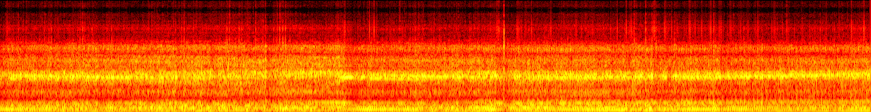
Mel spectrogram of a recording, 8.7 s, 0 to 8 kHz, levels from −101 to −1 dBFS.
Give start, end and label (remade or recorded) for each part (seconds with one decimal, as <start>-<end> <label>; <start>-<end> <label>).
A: 0.0-1.9 recorded; 1.9-2.7 remade; 2.7-6.0 recorded; 6.0-6.8 remade; 6.8-8.7 recorded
